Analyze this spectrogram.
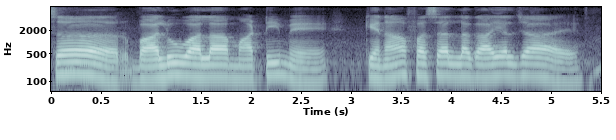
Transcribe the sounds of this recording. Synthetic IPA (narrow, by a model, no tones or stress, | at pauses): səɾbaːluʋaːlamaːʈimẽ | kɪnaːfəsəlːɐɡaːjəld͡ʒaːje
